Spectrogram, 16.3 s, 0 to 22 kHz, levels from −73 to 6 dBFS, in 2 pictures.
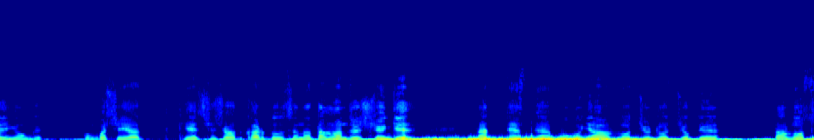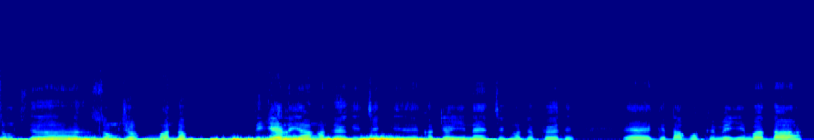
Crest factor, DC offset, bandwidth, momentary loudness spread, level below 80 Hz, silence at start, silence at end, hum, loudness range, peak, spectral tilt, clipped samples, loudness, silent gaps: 20 dB; under 0.1%; 9 kHz; 20 LU; -30 dBFS; 0 s; 0.1 s; none; 14 LU; -8 dBFS; -9.5 dB/octave; under 0.1%; -28 LUFS; none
